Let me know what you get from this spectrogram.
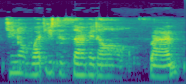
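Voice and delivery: soft, low imitation of a doting dad; hushed mock father. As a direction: murmur it like a proud father, half-mocking. Rich praising son, retold.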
